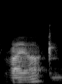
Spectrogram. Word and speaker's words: Shryock: Shryock.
